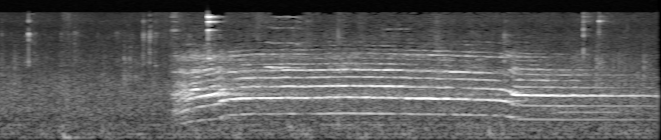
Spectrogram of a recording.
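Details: Pet Golden Retriever, female, howling: a single drawn-out musical howl begins after a second of near silence, holds level for about two and a half seconds, then steps slightly lower and carries on.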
